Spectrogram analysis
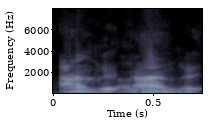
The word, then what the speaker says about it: Ingres: How you pronounce? Sorry, Dominic Ingres. Ingres. From Ingres. Angre.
